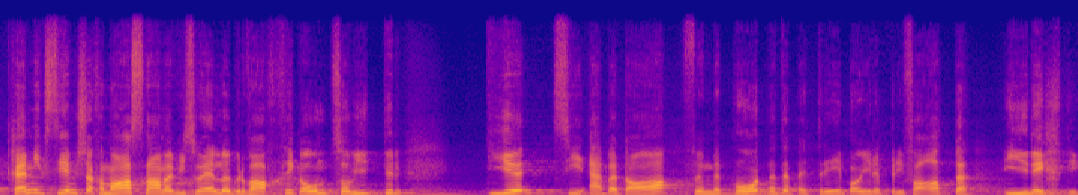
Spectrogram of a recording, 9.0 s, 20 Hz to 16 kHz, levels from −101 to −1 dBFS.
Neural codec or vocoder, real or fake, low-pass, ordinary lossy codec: autoencoder, 48 kHz, 32 numbers a frame, DAC-VAE, trained on Japanese speech; fake; 14.4 kHz; none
